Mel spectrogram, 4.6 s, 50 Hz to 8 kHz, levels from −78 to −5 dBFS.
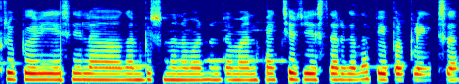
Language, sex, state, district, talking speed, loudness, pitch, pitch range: Telugu, female, Telangana, Karimnagar, 145 wpm, -19 LUFS, 215 Hz, 210-215 Hz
